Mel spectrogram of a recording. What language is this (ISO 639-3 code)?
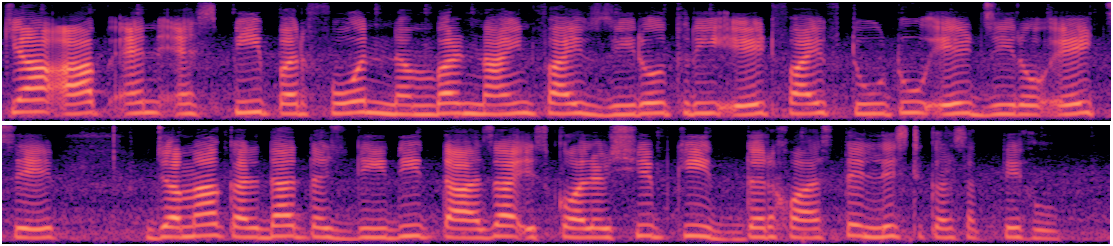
urd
